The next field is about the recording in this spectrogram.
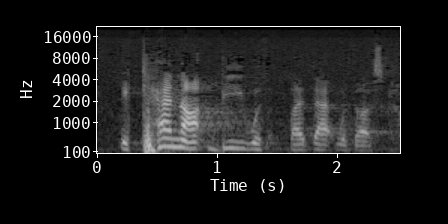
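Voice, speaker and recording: Someone speaks in a raised, projected voice at a fairly slow pace with lively intonation. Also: man. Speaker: deacon giving a retreat talk. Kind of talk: retreat talk.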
